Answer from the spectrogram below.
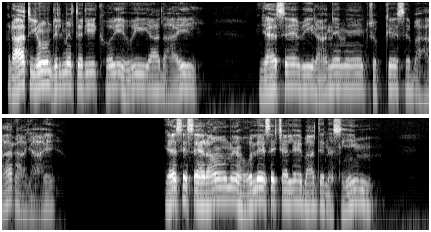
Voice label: Poem Recitation in Faiz voice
